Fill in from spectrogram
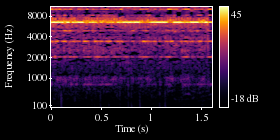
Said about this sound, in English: Pomodoro timer.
